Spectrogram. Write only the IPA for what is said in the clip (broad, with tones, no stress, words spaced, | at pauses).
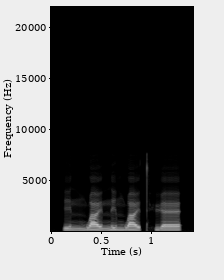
i˥˧n mwa˥˧ɪ̯ n̪i˥˧mwa˥˩ɪ̯ t̪ʰɥɛ˥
